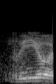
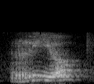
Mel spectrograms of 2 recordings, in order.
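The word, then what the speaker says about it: río: As for Rio, Rio is river. Rio has the rough sound because the R R is at the beginning of the word. Rio.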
